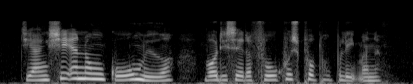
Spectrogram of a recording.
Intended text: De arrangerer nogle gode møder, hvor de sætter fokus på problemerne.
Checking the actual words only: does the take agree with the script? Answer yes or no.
yes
